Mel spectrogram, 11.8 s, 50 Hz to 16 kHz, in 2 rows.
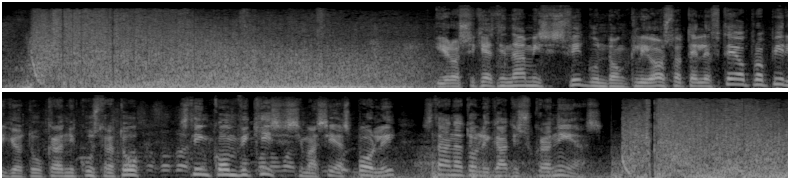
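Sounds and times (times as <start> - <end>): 
explosions around the Azot chemical plant in Severodonetsk Ukraine: 0.0 - 3.2, 9.0 - 11.7
gunfire around the Azot chemical plant in Severodonetsk Ukraine: 0.1 - 2.4, 10.5 - 11.7
speech: 3.2 - 10.8.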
